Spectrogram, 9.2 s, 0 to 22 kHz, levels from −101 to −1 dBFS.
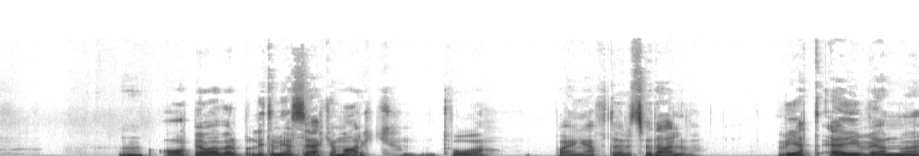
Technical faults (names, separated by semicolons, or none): none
